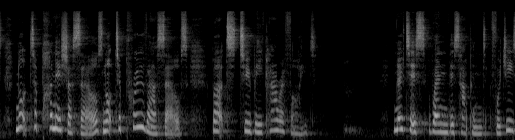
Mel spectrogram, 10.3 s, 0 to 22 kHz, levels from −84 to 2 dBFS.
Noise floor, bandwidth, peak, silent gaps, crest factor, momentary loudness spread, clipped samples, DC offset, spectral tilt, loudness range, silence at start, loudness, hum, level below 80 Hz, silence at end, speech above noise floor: -76 dBFS; 16 kHz; -16 dBFS; none; 22 dB; 14 LU; under 0.1%; under 0.1%; -2 dB/octave; 5 LU; 0 s; -36 LUFS; none; -80 dBFS; 0 s; 39 dB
